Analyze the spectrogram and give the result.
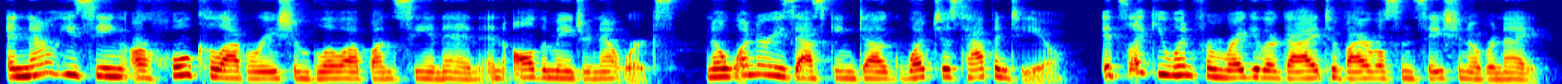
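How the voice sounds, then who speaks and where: A synthetic woman's voice of an AI chat assistant, upbeat and flattering with smooth, even delivery. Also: mid-range voice, fairly quick, hardly any pauses. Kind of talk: conversational AI reply.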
